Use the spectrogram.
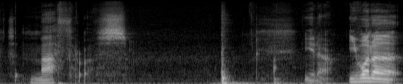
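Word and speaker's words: Maedhros: you know it's maos it tells you the AE there's no sort of accents on them so it's like a a like cat and then the DH is like a soft th as in Father maos you know you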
